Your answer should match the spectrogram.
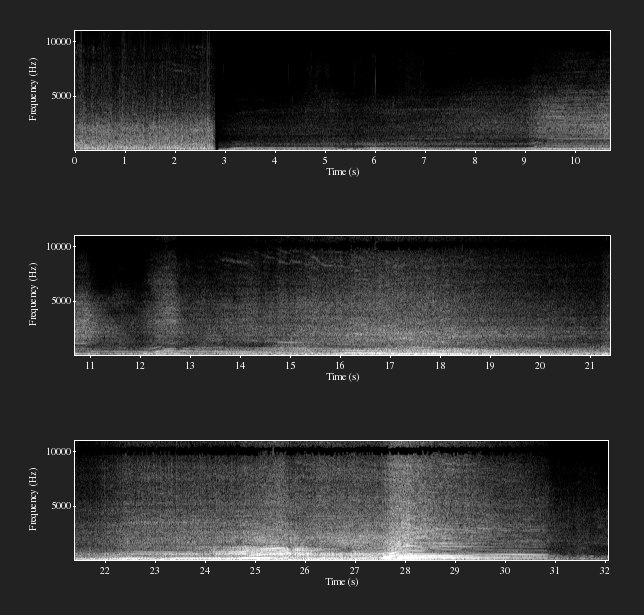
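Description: Two-stroke snowmobile engine revving hard on ice, its pitch climbing and dropping back over several pulls. The last rise, near the end, is the loudest and highest.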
